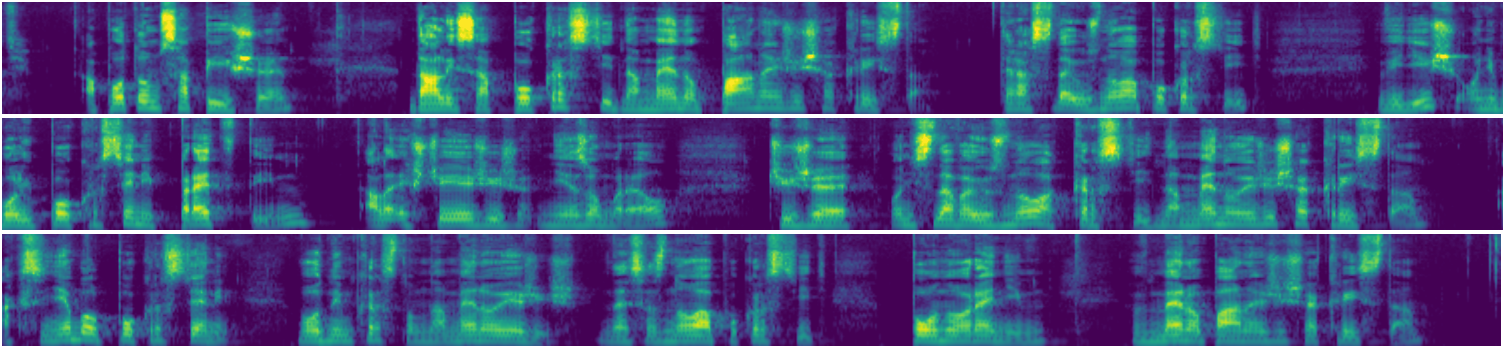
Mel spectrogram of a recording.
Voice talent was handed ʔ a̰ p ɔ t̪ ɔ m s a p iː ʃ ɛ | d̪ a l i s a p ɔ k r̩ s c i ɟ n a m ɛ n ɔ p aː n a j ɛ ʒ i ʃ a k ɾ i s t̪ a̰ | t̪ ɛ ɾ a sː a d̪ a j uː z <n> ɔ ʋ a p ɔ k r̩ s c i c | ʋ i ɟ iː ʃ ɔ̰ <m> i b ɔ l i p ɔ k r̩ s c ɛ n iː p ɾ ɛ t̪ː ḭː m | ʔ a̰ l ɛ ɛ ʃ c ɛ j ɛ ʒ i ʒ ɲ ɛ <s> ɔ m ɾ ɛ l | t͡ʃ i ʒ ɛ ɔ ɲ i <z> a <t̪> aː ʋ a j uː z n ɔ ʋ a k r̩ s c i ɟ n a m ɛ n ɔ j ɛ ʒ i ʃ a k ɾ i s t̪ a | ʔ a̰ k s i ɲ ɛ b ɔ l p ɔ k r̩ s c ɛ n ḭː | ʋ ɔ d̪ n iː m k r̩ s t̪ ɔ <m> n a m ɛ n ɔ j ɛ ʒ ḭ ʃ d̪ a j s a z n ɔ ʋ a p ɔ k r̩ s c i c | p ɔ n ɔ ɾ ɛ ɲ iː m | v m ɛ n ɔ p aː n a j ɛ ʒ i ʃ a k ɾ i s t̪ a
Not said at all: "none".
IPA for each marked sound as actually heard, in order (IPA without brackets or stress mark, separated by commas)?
n, ɲ, z, s, d̪, m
